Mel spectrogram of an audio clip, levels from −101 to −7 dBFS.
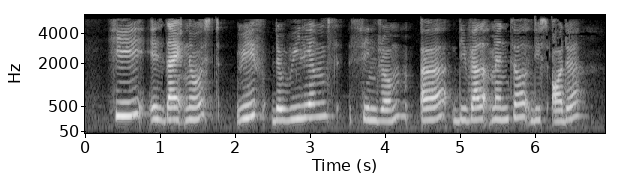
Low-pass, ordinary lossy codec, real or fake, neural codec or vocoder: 5.4 kHz; AAC, 24 kbps; real; none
